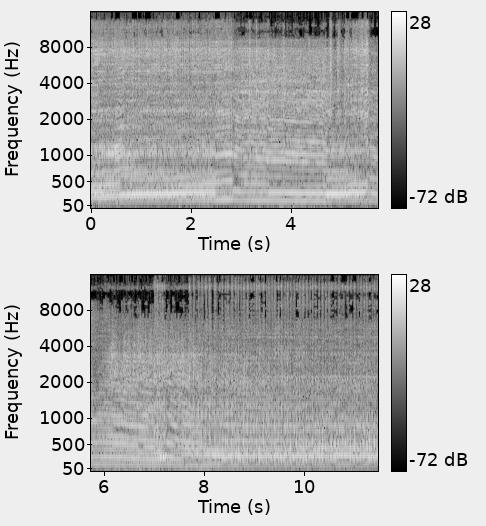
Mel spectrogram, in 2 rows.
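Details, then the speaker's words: 2000 Honda CR125 two-stroke dirt bike at full throttle: buzzing pitch sags and stumbles, bogging and breaking up badly, probably doesn't go over 10 to 50 mph, blowing lots of white smoke. "Alright, yeah, it's bogging really, really bad. You could hear it in the video. It's not too good. Breaks up, bogs, probably doesn't go over 10 to 50 miles an hour."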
